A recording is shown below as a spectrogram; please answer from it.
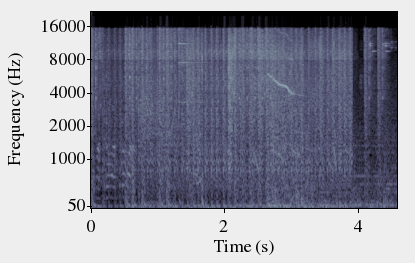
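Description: Rapid bursts of gunfire from the online shooter game Sudden Attack, loud and dense with overlapping shots rattling almost continuously before cutting off near the end.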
